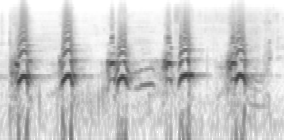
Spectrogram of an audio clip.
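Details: Winston and Popeye, two pet dogs, bark over the garden fence; five strong, slightly hoarse barks, some doubled, come about every half second to second, with faint tonal whines trailing between them.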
